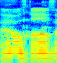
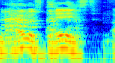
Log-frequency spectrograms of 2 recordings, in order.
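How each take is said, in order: First: Said in the usual way. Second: Very slow and a bit louder, words stretched; dazed, drawn out. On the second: Retold or imitated. Recalling hitting her head, drawling it out dazedly. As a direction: drag it out like you're still woozy.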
